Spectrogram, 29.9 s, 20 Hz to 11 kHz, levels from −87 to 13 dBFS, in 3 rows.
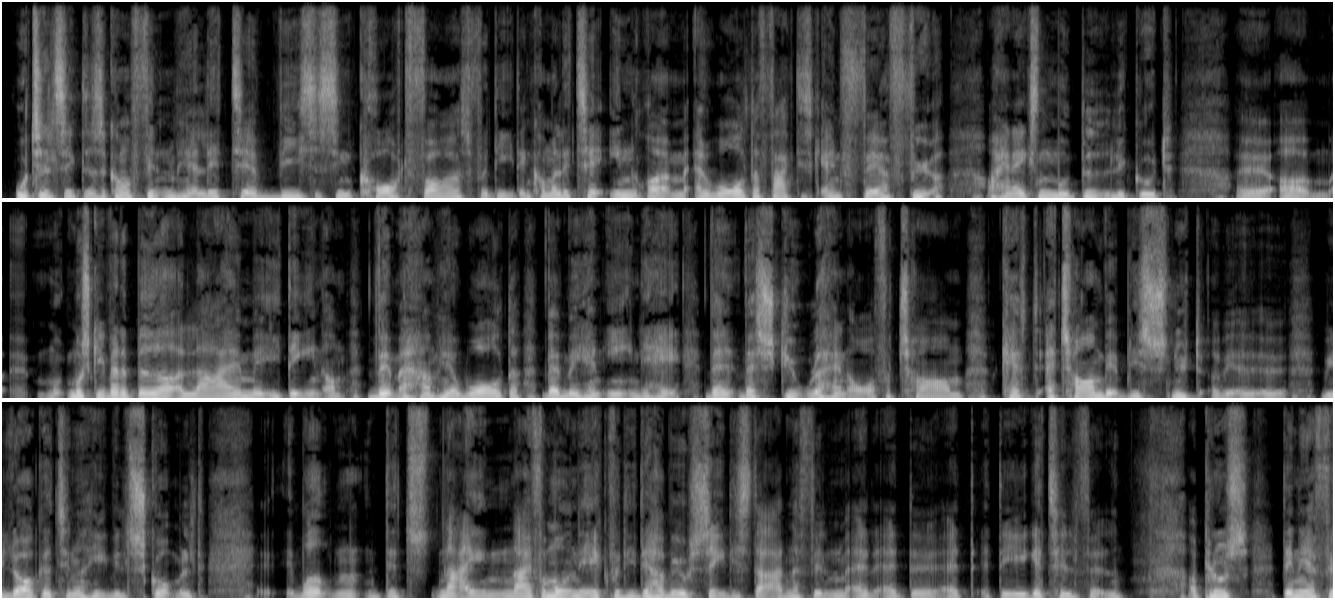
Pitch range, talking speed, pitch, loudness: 165-190 Hz, 225 wpm, 175 Hz, -20 LUFS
